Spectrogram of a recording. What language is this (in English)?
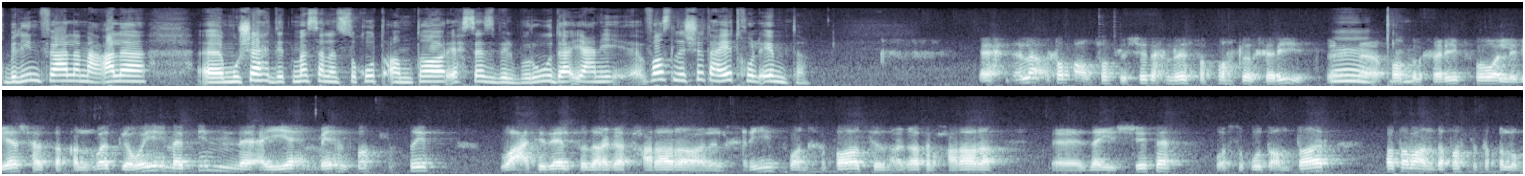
Arabic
